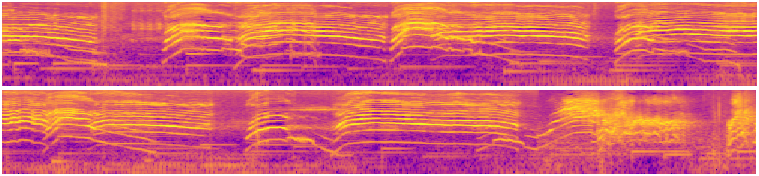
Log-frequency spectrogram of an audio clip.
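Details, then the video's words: Angry cats yowling in long, loud, harmonic-rich wails that rise then fall, several overlapping drawn-out cries with brief pauses, ending in a harsher hiss-like burst. "The sound of angry cats, total anger"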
